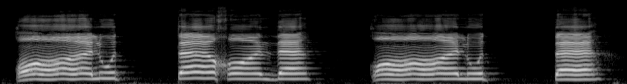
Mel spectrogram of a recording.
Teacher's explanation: Kalau lut ta ni dua harakat sebab sabdu.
